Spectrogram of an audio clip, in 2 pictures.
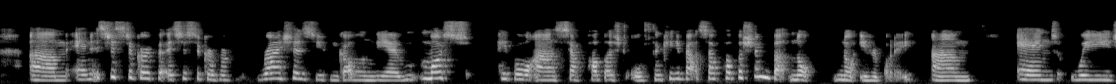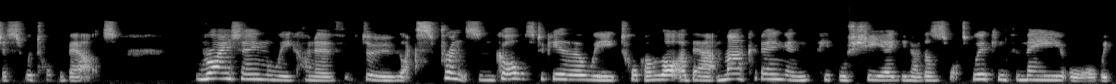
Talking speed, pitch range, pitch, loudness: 175 wpm, 195-255 Hz, 215 Hz, -19 LUFS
